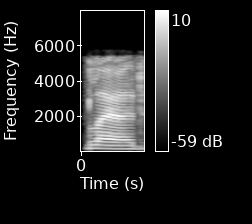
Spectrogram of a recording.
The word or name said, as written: bled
